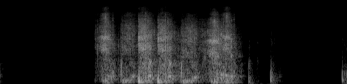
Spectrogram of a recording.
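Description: A game character munches food with quick crunching bites.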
